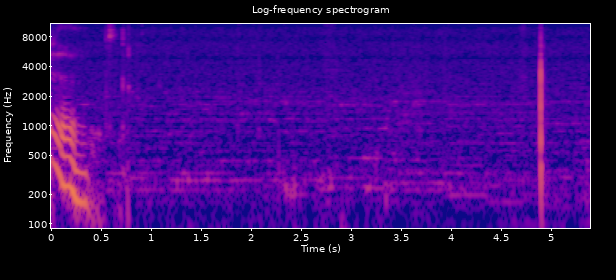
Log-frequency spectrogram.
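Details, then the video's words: Black cat meowing on stairs indoors, filmed in 2016, with a habit of yawning mid-meow; one short loud meow falling steeply in pitch opens the recording, then a quiet room with faint low murmurs and a single sharp click near the end. "Black Cat Meowing and Yawning on Stairs"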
